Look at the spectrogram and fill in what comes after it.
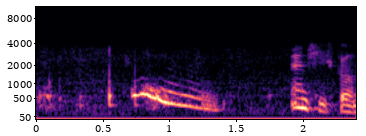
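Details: Persian cat named Janelle, indoors, playing and running about two weeks after being shorn of her long fur; a single drawn-out meow slides downward from mid to low pitch, followed by a woman's voice.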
